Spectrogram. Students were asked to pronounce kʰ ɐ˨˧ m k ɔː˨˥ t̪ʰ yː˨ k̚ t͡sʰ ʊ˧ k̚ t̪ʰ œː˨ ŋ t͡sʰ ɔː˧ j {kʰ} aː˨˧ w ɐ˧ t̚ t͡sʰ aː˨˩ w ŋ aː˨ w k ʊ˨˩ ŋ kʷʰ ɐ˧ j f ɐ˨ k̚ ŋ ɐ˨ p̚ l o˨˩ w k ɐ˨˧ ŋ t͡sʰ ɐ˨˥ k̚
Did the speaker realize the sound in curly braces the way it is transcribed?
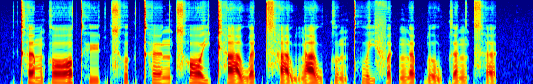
yes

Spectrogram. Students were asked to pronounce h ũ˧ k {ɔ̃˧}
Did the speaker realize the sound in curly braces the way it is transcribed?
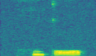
no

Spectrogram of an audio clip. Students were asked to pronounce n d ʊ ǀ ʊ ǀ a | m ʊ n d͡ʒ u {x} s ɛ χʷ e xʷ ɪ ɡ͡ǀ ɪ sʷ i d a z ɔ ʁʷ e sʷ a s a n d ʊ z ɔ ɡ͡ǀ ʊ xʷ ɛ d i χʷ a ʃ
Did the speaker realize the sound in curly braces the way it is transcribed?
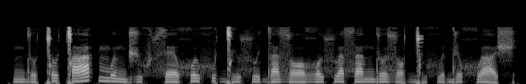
no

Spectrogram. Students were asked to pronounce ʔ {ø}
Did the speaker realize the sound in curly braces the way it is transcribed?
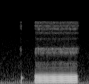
no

